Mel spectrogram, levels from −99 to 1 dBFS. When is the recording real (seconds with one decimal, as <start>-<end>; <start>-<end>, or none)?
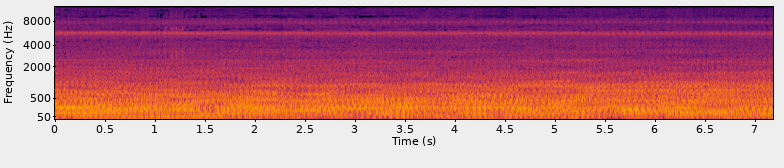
0.0-2.2; 6.5-7.2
